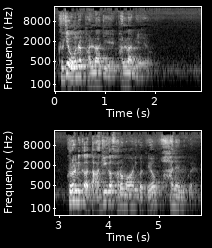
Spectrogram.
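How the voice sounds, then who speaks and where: A man's voice: mid-range voice, very animated, a little fast, darkish tone, roomy sound. A man preaching at an early-morning church service. He asks the congregation questions and then answers them himself. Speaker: pastor. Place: church sanctuary.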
